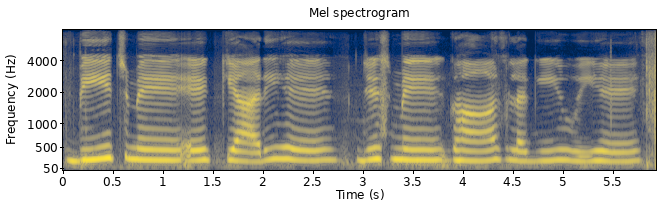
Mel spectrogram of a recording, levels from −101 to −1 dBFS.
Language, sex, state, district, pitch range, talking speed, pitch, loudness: Hindi, female, Madhya Pradesh, Bhopal, 205-225 Hz, 100 wpm, 220 Hz, -13 LUFS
